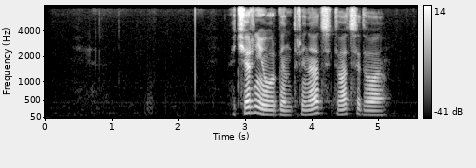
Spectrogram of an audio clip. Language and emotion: Russian, neutral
